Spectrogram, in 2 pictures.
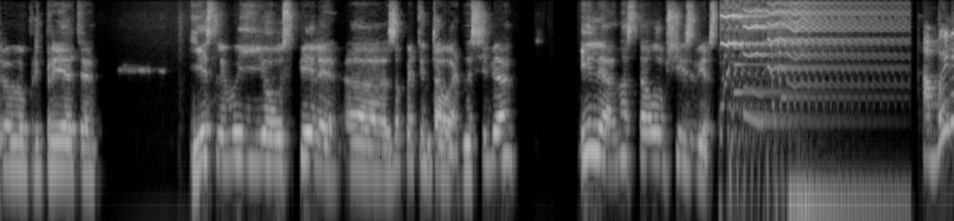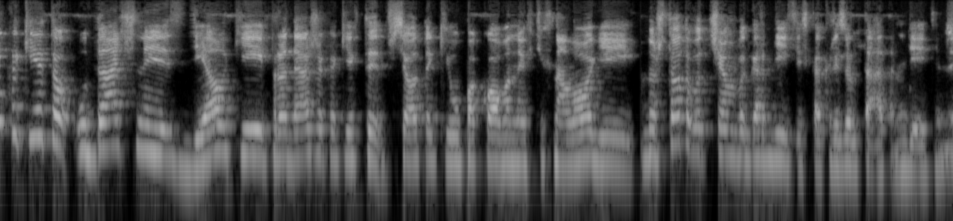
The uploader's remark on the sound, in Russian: Данный подкаст записан с помощью Zoom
